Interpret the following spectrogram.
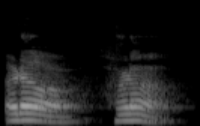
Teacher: जिह्वा थोड़ा सा उल्टे मुड़ रही है, यानी ऊपर को मुड़ रही है और हल्का सा तालु को छूकर हट जा रही है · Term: उक्षिप्त व्यंजन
